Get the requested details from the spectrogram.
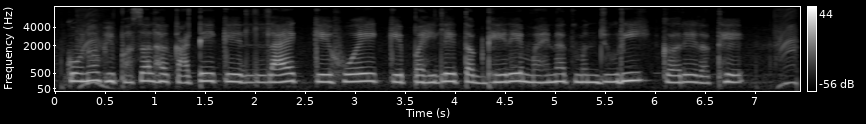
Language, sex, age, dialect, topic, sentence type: Chhattisgarhi, female, 18-24, Northern/Bhandar, agriculture, statement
